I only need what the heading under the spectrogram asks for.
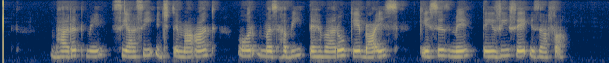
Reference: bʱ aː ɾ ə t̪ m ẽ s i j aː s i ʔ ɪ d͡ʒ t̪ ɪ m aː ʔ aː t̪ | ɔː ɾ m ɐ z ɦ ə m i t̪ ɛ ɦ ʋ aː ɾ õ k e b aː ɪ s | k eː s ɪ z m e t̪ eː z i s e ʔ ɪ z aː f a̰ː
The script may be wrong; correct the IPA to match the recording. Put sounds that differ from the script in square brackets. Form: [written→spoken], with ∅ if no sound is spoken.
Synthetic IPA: bʱ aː ɾ ə t̪ m ẽ s i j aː s i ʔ ɪ d͡ʒ t̪ ɪ m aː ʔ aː t̪ | ɔː ɾ m ɐ z ɦ ə [m→b] i t̪ ɛ ɦ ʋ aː ɾ õ k e b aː ɪ s | k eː s ɪ z m [e→ẽ] t̪ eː z i s e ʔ ɪ z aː f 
